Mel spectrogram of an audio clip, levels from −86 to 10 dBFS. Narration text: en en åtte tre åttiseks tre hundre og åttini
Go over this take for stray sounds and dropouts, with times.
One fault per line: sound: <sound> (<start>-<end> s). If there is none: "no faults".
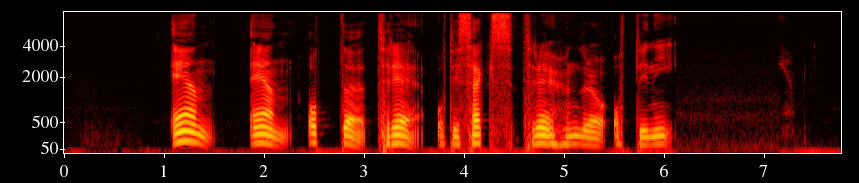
no faults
